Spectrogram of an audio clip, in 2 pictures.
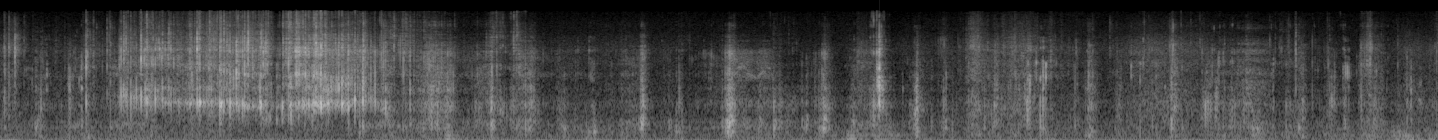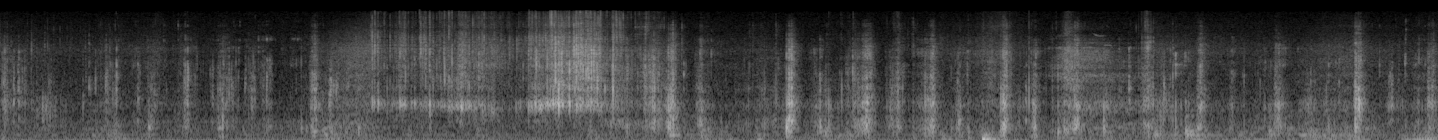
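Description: Close-up eating sounds of gimbap wrapped in salt-seasoned laver (gim): crunchy bites and chewing with many small clicks. The loudest crunches come about a second in and again about fourteen seconds in.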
